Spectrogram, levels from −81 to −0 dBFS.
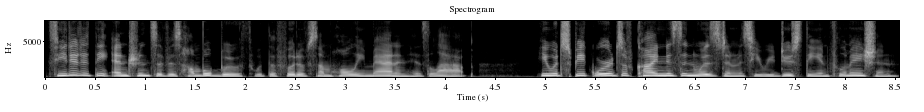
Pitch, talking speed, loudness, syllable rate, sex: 215 Hz, 220 wpm, -16 LUFS, 5.5 syllables/s, female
